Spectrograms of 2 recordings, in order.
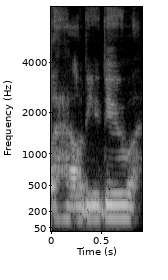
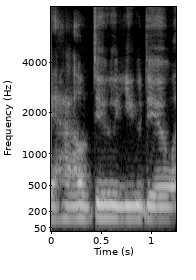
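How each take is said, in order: First: Said in the usual way. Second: How do you do drawn out slow, each word apart; slowly spelled out. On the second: Shown as a demonstration. Explaining where howdy comes from, slow and deliberate. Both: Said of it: "howdy, obviously".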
